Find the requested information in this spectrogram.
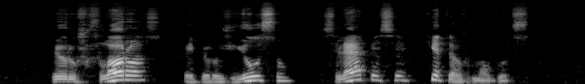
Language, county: Lithuanian, Kaunas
